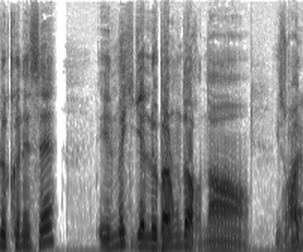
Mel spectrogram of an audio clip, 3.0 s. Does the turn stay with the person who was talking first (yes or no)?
no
